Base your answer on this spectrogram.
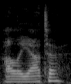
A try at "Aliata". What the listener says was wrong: The T is silent.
